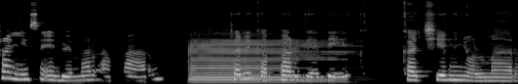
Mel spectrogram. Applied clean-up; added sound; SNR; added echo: classical method spectral subtraction.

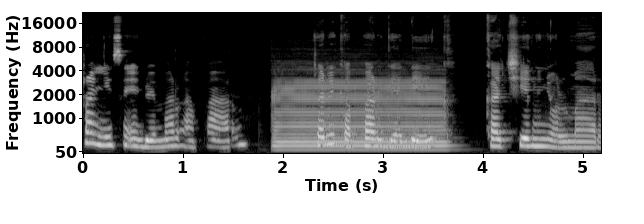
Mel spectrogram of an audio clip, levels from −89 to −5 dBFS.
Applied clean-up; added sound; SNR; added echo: none; Wind instrument, woodwind instrument; 4 dB; none.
